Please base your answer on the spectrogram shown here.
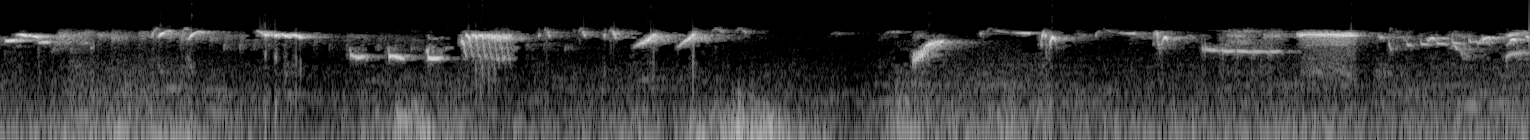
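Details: Jalak suren, the Asian pied starling, in a lure recording meant to rouse fighting: a busy run of bright whistles, slurred chirps and low buzzy phrases, a short pause, then more varied rising and falling notes.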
